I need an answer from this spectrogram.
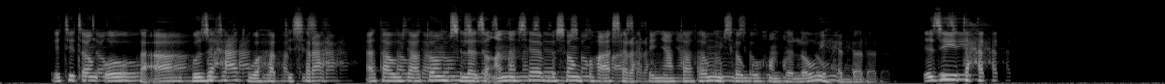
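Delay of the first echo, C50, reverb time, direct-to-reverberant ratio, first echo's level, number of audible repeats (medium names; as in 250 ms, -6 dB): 138 ms, no reverb, no reverb, no reverb, -9.0 dB, 2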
